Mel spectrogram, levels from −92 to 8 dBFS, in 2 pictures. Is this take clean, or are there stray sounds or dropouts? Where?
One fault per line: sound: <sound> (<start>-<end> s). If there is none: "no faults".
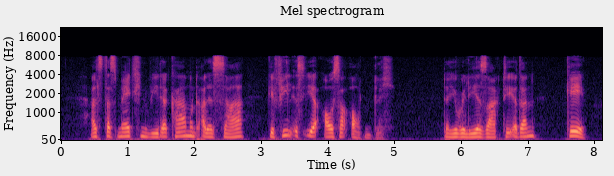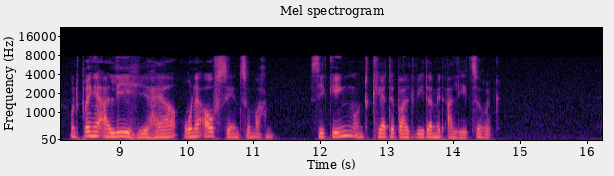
no faults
